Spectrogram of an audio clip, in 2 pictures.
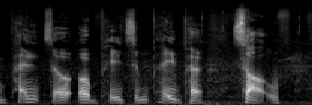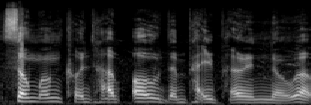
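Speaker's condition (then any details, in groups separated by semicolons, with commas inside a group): Cerebral palsy; predicted at birth never to talk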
